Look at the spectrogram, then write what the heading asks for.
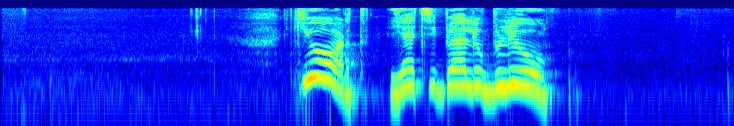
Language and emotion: Russian, positive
